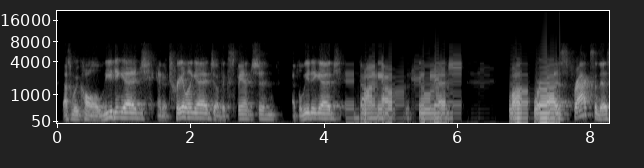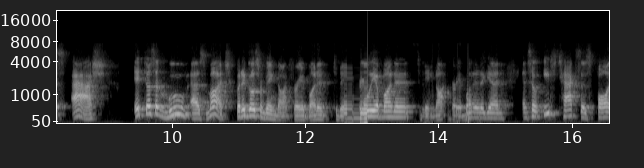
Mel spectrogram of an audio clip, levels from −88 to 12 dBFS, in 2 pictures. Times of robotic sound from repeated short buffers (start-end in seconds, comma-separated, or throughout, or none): 4.34-7.54, 12.59-12.93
